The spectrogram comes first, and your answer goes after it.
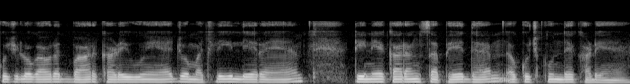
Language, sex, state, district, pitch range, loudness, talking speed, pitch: Hindi, male, Andhra Pradesh, Visakhapatnam, 115-125 Hz, -16 LUFS, 210 wpm, 115 Hz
